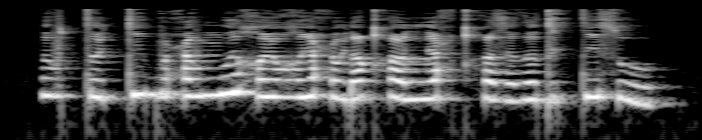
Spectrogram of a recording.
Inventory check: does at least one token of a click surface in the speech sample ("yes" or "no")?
no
